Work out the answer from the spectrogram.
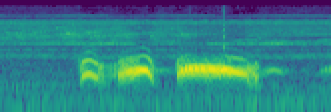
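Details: Spotted dove giving one loud three-part coo: a short doubled note, a rising swelling note, then a long drawn, slightly falling coo, with a soft trailing note after and a quiet background.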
